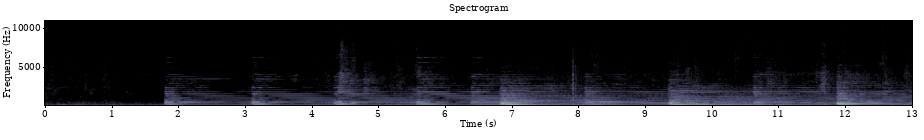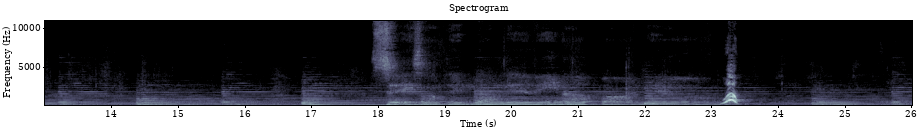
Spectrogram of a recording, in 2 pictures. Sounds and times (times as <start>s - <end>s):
Vocal music: 17.9s - 23.7s
Singing: 18.0s - 23.6s.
